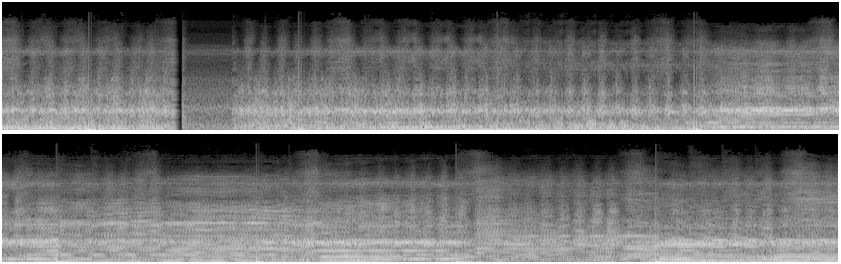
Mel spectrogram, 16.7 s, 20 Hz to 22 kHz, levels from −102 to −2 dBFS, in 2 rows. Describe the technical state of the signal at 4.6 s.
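Jitter buffer speed-up runs from 4.36 to 5.30 s. The receiver's buffer had built up more audio than its target, so it trimmed short pitch-period-length pieces repeatedly, around 40 ms in total. The sound plays about 3% faster at unchanged pitch.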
